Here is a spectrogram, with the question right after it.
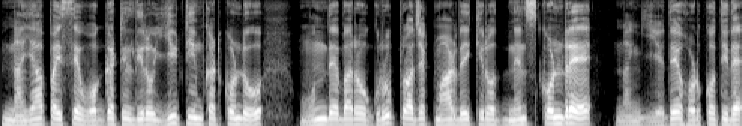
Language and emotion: Kannada, fearful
